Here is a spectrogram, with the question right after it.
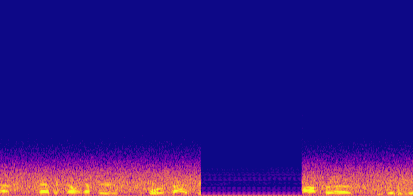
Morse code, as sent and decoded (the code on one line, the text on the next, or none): none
